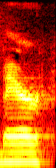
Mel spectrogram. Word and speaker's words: Bexar: It looks like it's spelled Bexar, but it's pronounced Bear.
